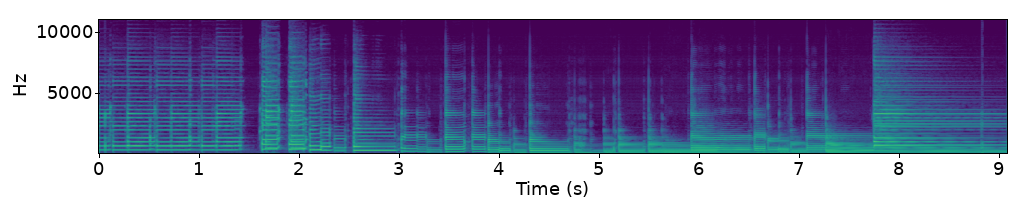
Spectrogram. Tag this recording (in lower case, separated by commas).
plucked string instrument, music, musical instrument, guitar, bass guitar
